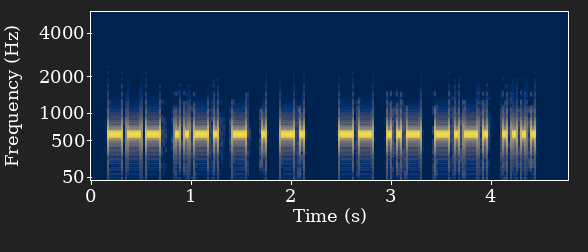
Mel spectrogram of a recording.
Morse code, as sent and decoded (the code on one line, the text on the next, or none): --- ..-. - . -. / -- ..- -.-. ....
OFTEN MUCH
